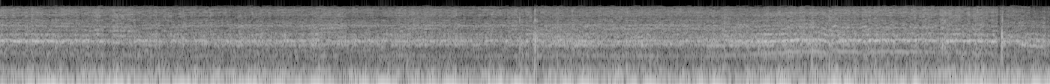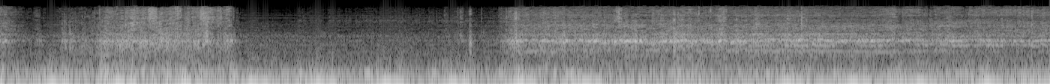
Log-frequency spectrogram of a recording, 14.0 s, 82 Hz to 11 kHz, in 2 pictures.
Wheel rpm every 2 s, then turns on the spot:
110, 110, 120, 60, 10, 50, 70.
6-10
